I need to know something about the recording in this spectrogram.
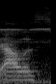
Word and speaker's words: Alice: I say Alice, he says Alice. Alice, that's the Italian pronunciation, Alice.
